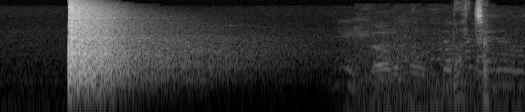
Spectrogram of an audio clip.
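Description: A single loud gunshot at a SWAT team challenge cracks sharply and rings out in a long decaying echo, followed by faint voices and a quieter, distant metallic clank.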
